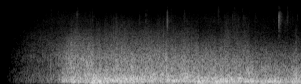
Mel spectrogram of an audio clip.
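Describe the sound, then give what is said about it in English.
A deep, sustained rumble of thunder made by lightning rolls in and stays loud and steady, with a wash of rain hiss over it and no voices. “Thunder is the sound made by lightning.”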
